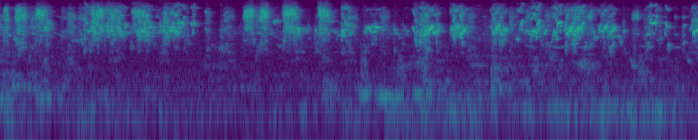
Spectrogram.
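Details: Budgerigars chattering while eating strawberries: continuous busy high chirps, warbles and squeaky notes from several birds, overlapping without pause.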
